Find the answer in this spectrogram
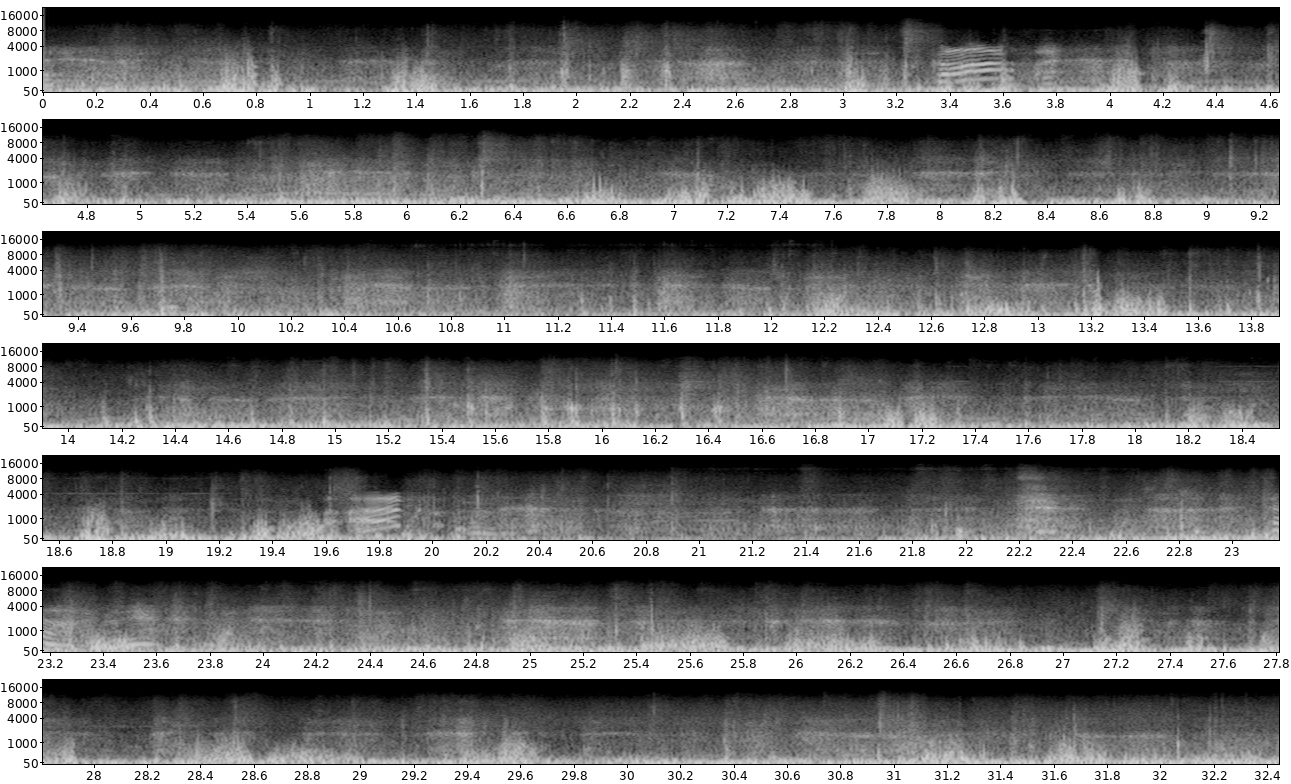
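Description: A horse's hoofbeats on a dirt and grass cross-country track, heard from the saddle with a low rumble of wind on the microphone. The hoofbeats break off briefly about two-thirds through, then resume.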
